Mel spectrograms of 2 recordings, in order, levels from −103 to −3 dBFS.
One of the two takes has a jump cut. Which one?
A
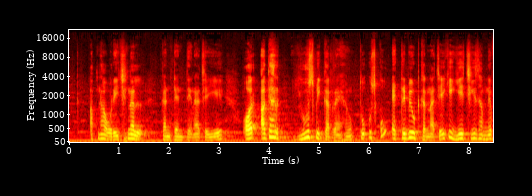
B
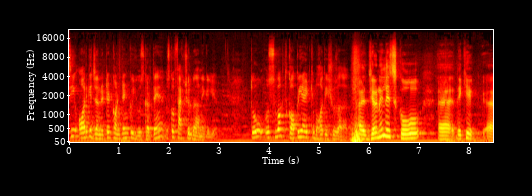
B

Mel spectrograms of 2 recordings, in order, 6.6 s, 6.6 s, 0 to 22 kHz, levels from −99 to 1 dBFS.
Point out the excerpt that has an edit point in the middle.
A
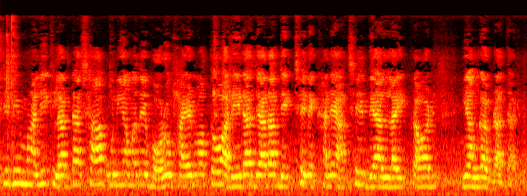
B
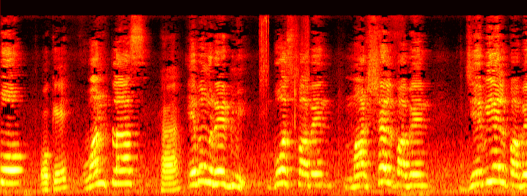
B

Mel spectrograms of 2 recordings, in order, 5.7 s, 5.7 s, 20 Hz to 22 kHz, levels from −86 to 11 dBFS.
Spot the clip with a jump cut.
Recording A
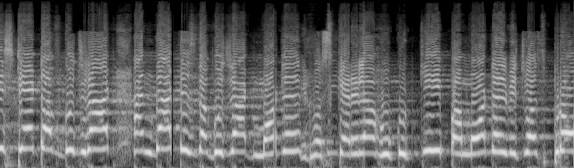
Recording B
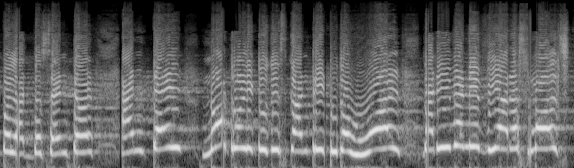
A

